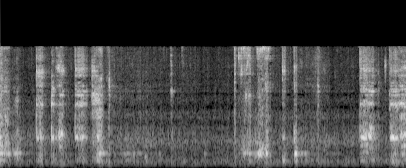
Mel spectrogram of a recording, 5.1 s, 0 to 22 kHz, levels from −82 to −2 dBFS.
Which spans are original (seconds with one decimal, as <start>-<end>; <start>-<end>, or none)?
0.0-5.1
